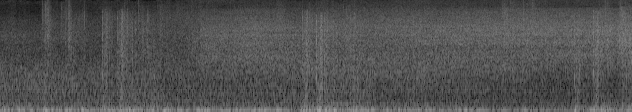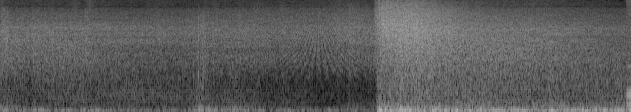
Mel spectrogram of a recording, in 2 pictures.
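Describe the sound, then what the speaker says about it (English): Heavy naval guns booming in the Ultimate Admiral: Dreadnoughts warship game, deep rumbling blasts over continuous sea and wind noise, with a sharp loud report near the end. "Heavy guns. Big hit, stern belt extended."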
